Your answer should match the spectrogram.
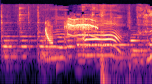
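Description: Cartoon background music with a high, cat-like cartoon cry from the purple bunny that rises and falls, and a heavy low thud about one and a half seconds in as the bunny falls over onto its side.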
